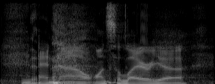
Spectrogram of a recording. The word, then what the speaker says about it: Solaria: And now we're on this spacer planet called Solaria. I think I'm pronouncing that right.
